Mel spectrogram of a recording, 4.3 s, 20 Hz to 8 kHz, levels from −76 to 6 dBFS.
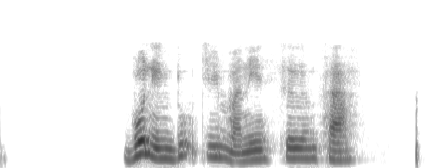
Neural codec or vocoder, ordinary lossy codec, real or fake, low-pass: codec, 24 kHz, 1 kbps, SNAC; AAC, 16 kbps; fake; 7.2 kHz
